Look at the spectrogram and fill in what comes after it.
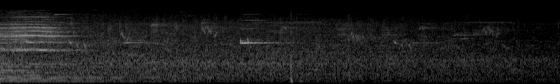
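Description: Birds chirping in short, scattered calls over a faint outdoor hiss, all fading gradually; the last notes of soft background music die away at the start.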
